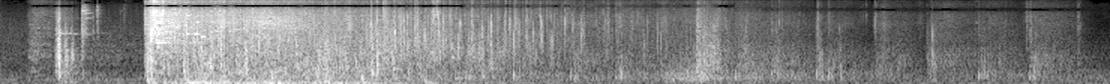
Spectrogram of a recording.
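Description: Flames roar and crackle, then slowly die down.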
